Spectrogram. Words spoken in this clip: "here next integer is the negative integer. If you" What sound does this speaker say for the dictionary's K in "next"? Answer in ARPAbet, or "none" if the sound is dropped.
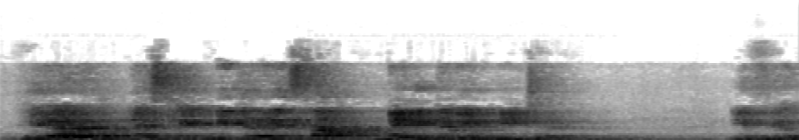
none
